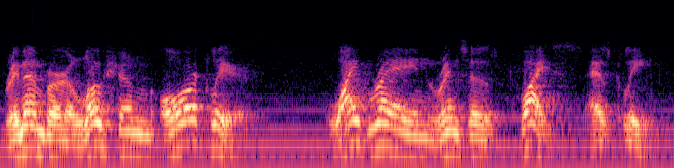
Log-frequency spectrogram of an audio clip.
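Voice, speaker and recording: A man's voice: mid-range voice, big pitch swings, slow pace, darkish tone, faint music behind, low-quality recording. A man working as the show's announcer, reading sponsor copy in a polished announcer style. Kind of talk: radio-TV announcer and sponsor read.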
